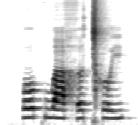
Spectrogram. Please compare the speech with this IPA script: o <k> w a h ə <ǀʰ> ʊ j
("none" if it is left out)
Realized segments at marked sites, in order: k, ǀʰ

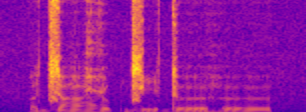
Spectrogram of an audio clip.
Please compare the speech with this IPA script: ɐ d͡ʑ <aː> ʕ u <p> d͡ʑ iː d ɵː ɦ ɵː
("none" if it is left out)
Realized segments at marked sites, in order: aː, p

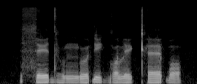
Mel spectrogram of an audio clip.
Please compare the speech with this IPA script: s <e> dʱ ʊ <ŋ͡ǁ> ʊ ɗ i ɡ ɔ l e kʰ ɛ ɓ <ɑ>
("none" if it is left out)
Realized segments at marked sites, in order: e, ŋ, ɔ

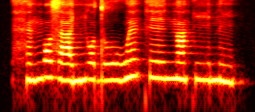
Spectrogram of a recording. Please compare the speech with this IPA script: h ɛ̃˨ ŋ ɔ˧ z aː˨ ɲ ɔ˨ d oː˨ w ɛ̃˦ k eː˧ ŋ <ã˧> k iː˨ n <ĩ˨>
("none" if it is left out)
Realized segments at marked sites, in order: ã˧, ĩ˨

